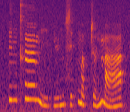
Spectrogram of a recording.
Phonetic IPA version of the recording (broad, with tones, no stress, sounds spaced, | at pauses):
ɪ˥ ŋ kʰ œː˥ m iː˨ t̚ yː˨˧ ŋ s ɪ˨˥ k̚ m ɐ˨˥ p̚ s ɵ˨˥ n m aː˨˧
